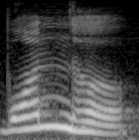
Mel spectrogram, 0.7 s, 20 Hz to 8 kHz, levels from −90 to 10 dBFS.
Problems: constant background noise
